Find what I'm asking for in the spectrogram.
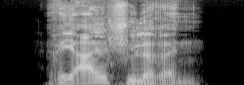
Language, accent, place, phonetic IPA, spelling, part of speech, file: German, Germany, Berlin, [ʁeˈaːlˌʃyːləʁɪn], Realschülerin, noun, De-Realschülerin.ogg
- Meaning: female equivalent of Realschüler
